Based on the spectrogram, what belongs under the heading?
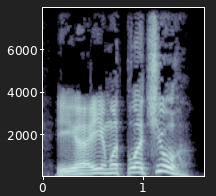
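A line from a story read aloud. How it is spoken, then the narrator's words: Wild scream. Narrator (Russian): На вершине Бейзелонского перевала Стив дико заорал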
